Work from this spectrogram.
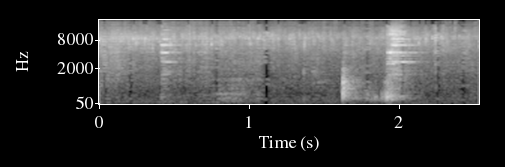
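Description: Sausage browns in a pan with a crackling sizzle, broken by loud scrapes and clinks of a spatula against the metal, close by with no talking.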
